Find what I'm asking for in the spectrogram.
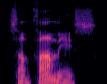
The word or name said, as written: Sampsames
